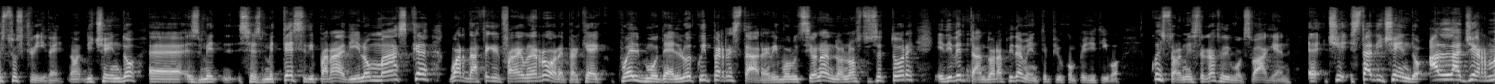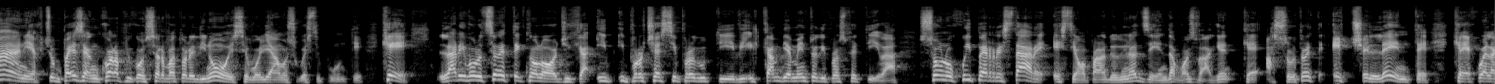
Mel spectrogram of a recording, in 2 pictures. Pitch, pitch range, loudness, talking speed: 150 Hz, 125-190 Hz, -18 LUFS, 180 wpm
